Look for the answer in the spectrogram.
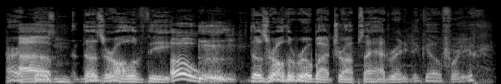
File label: speaking hoarse voice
